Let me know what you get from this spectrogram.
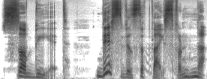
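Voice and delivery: low, slow and menacing, lordly; a dark master giving orders, low and slow; cold villain voice. Acted. Villain replies to devil.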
